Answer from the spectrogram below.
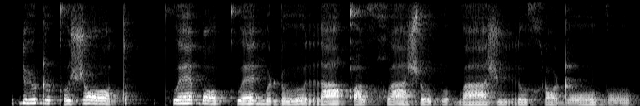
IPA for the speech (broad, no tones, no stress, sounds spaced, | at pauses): ɗ ʉ ɖ ʊ kʼ ʊ ʒ ɔ t | kʷʰ ɛ ɓ ɔ kʷʰ ɛ ŋ ʊ ɖ ɽ ʊː r a qʼ ʊː xʷ χʷ aː ʒ ɽ ʊ p ʊ ɡʷ aː ʒ ʉ r ʊ x ɽ ɔ ɖ oː ɡ o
